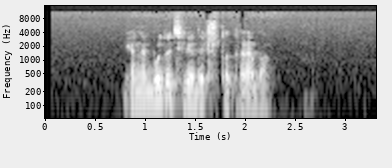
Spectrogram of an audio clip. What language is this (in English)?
Belarusian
